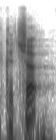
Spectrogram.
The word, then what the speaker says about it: Tkachuk: Brady Tkachuk. The all too common TK beginning of a last name.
